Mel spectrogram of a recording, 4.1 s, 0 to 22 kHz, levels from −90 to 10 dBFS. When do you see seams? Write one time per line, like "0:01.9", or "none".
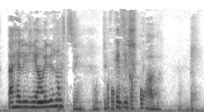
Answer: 0:01.3

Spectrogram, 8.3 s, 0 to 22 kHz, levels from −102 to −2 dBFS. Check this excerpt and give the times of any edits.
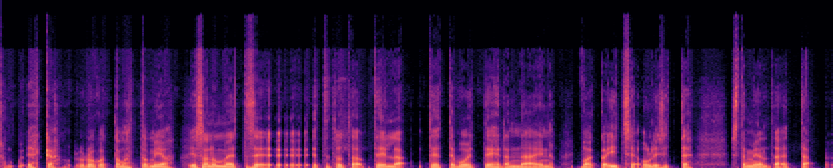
0:01.9
0:05.7

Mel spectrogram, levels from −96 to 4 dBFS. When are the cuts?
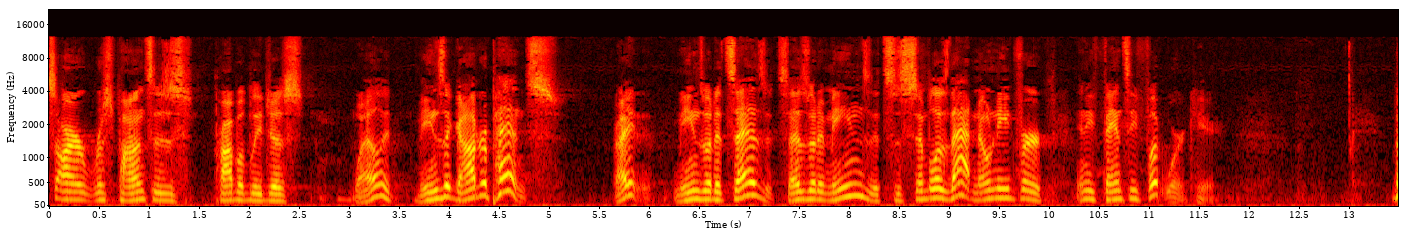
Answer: none

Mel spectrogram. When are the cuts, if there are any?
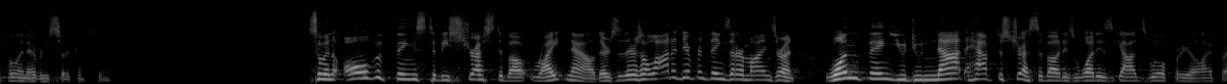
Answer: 0:03.0

